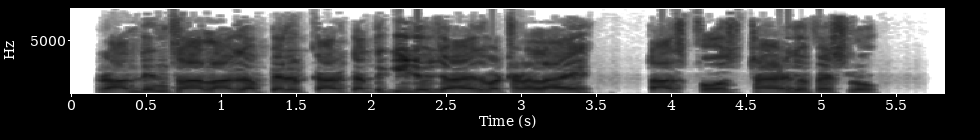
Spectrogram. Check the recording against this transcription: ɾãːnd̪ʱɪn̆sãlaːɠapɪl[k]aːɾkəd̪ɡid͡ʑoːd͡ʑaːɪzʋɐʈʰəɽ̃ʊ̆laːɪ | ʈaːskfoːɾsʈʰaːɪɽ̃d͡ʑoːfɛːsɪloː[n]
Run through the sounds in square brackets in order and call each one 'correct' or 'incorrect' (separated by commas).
correct, incorrect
